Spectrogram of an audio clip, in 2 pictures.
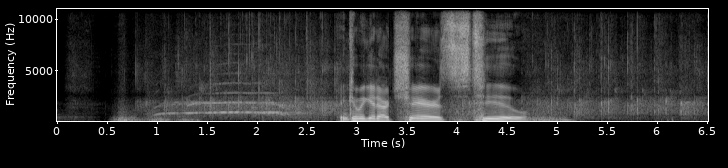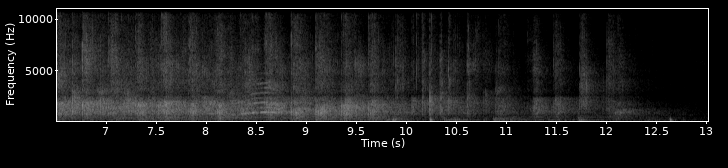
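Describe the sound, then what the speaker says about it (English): A church congregation gives a warm round of applause, scattered claps continuing under a voice and a few loud vocal bursts, then fading out. "give a big, warm round of applause for the amazing Lauren"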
